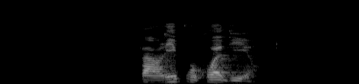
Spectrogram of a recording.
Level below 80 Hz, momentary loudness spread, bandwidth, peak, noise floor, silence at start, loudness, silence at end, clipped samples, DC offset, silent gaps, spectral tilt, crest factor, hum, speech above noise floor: -86 dBFS; 9 LU; 7.4 kHz; -18 dBFS; -85 dBFS; 1.4 s; -37 LUFS; 1.05 s; under 0.1%; under 0.1%; none; -3 dB/octave; 24 dB; none; 49 dB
